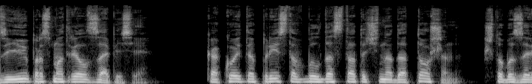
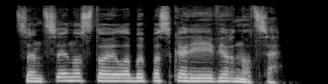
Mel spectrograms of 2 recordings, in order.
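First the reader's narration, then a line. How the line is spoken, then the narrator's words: Sigh. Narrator (Russian): вздохнул Хуманзы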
